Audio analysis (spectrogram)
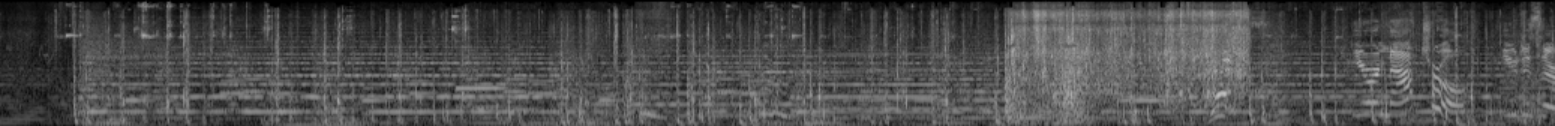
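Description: Horse hooves clip-clop in a quick, steady rhythm on hard ground in an animated adventure, close and prominent, with a whinny and voices mixed in over the trotting.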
